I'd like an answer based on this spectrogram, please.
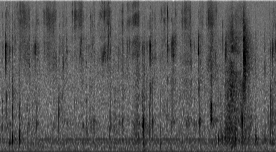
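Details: Cola, a Doberman, eats raw chicken for the first time, wary at first and then eating the pieces once cut. Soft scattered crunches and bites, with one sharper snap near three seconds, over a faint steady indoor hum.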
